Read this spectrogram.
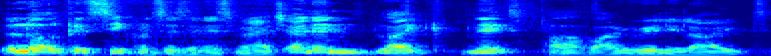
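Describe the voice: In a room with audible echo, a man talks at a moderate pace with a medium pitch and fairly even intonation.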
